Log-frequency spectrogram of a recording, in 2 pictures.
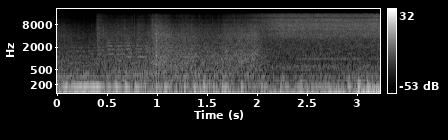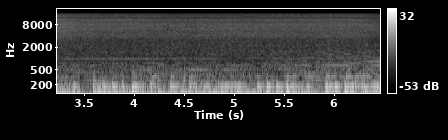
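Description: Spray gun hissing as it sprays a final coat of varnish, growing louder and steadier from about two seconds in, over background music.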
